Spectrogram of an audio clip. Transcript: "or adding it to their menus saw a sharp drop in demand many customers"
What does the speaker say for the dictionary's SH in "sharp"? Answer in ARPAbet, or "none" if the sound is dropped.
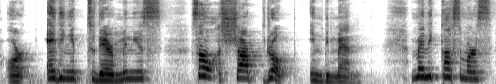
SH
